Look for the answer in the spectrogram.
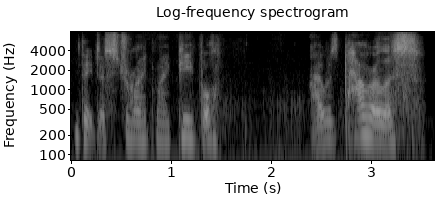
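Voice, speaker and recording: A man playing a grieving, guilt-ridden warrior in a tabletop game, speaking in halting, solemn phrases. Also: on the high side, steady tone, a bit bright. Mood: anguished. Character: grieving, guilt-ridden male warrior who lost his people. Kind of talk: tabletop role-play.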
